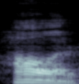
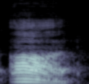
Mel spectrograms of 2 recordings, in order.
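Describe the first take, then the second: First: "hour" starting on an audible h; mispronounced "hour" with h; wrong, h sounded. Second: "R" for hour, starting on the vowel; correct, silent h. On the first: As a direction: say "hour" as how-er. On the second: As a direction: say "R" as the word hour with no h. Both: Shown as a demonstration.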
